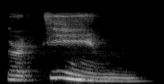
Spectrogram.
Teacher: do 13 ao 19, o teen é a parte mais forte na hora da pronúncia. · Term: sílaba tônica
